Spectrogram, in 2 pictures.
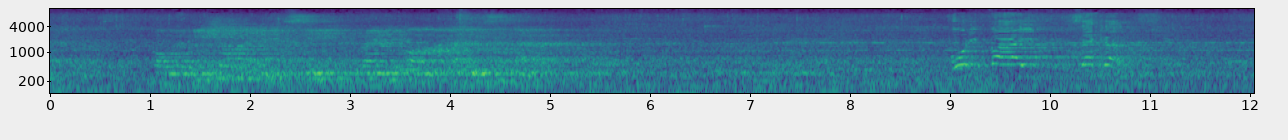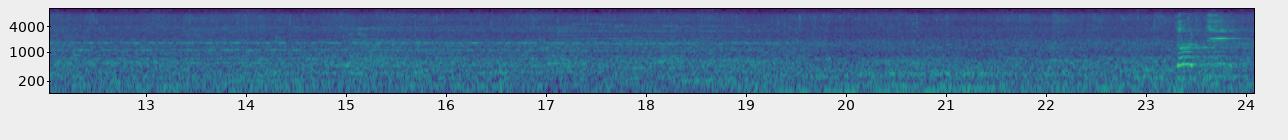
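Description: Steady background noise of a busy indoor swimming pool hall, with indistinct voices in the first few seconds and again about nine to eleven seconds in.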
